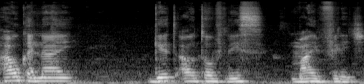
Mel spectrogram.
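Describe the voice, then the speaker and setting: Audible room echo and noticeable background noise accompany speech with fairly even intonation. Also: man. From Uganda. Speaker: YouTuber. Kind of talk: personal story monologue. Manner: casual, many filler words.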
